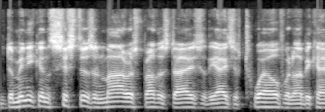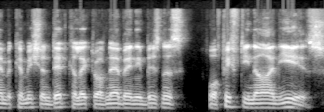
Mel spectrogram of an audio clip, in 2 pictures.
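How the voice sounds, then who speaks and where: A man with an Australian accent speaks at medium pitch. His pitch variation is ordinary. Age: 70s. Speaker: motivational speaker. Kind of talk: presentation.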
